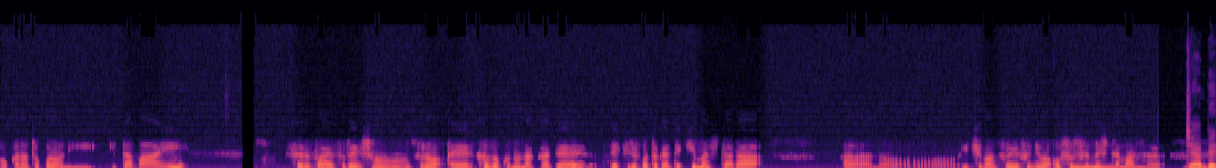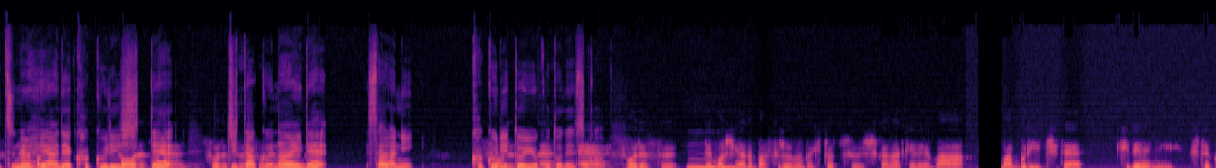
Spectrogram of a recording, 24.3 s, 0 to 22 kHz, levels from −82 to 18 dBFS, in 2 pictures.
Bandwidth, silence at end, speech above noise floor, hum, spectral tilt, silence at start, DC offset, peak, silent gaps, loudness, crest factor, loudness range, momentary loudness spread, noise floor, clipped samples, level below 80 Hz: 18.5 kHz; 0.05 s; 29 dB; none; -6 dB/octave; 0 s; under 0.1%; -2 dBFS; 2.41-2.53 s, 21.94-22.17 s; -18 LUFS; 16 dB; 6 LU; 12 LU; -46 dBFS; under 0.1%; -60 dBFS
